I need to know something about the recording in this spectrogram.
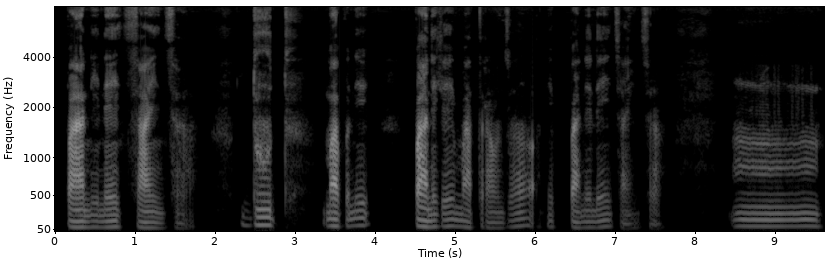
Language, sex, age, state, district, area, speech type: Nepali, male, 45-60, West Bengal, Kalimpong, rural, spontaneous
